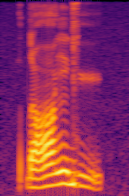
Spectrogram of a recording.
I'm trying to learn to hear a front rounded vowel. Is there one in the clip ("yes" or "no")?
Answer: yes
